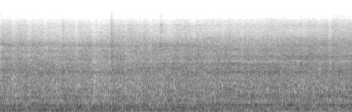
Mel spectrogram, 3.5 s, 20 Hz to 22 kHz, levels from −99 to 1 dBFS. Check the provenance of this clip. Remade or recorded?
remade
